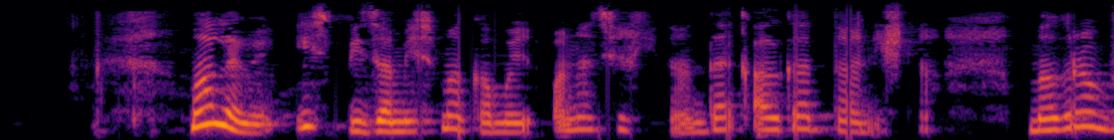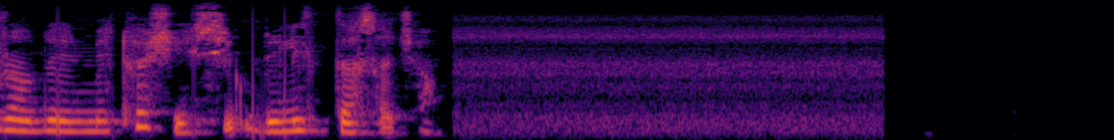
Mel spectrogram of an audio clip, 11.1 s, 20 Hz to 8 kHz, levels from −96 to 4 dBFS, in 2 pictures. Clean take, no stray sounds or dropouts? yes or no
yes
